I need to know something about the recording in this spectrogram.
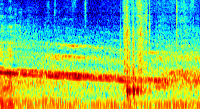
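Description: Emergency-vehicle siren: one slow wail that peaks and then falls away. A single sharp click comes about a second and a quarter in.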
